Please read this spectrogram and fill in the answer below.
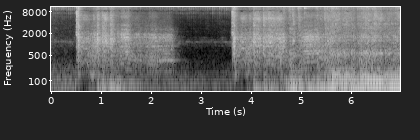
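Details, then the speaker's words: TVR Vixen Super Sprint Spec, first start after rebuild: engine catches after a stumble, lumpy uneven idle, exhaust manifold glowing red; timing light showed ignition too advanced, retarded to spec. "we chucked the timing light on and the ignition timing is a little bit too advanced so we pulled it back to where it should be"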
